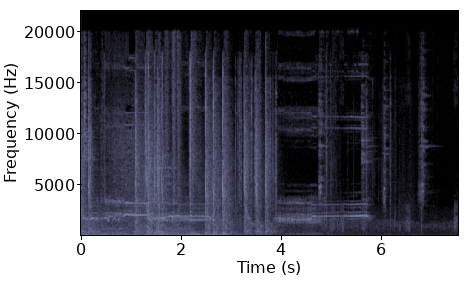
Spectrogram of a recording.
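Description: Rapid gunfire from combat in the RimWorld video game, dense bursts of sharp cracks crowding together over a few seconds before thinning out to scattered shots.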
